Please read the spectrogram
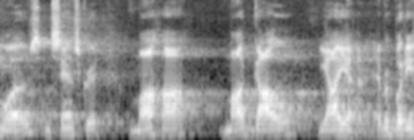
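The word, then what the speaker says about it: Mahāmaudgalyāyana: one in particular whose name was in sanskrit maha madgao yayana everybody say maha maha try it again maha mad gal seven syllables that's his name so what do we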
